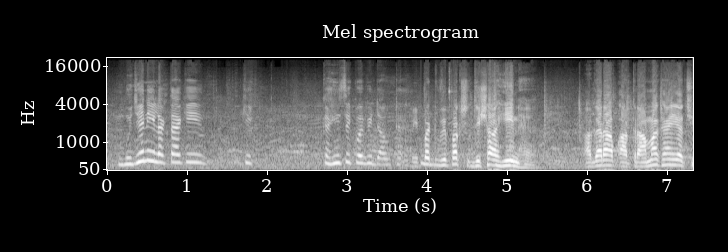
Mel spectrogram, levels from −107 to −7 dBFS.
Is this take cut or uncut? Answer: cut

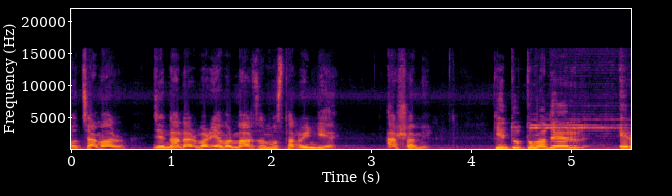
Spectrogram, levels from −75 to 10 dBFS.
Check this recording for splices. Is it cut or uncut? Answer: uncut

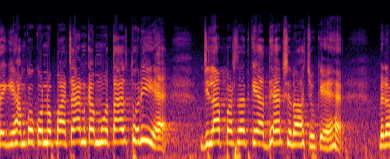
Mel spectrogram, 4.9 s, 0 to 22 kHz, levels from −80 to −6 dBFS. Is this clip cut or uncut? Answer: uncut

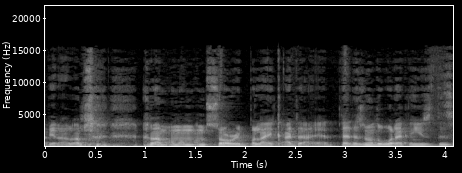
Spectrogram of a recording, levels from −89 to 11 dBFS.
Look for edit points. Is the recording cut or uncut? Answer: uncut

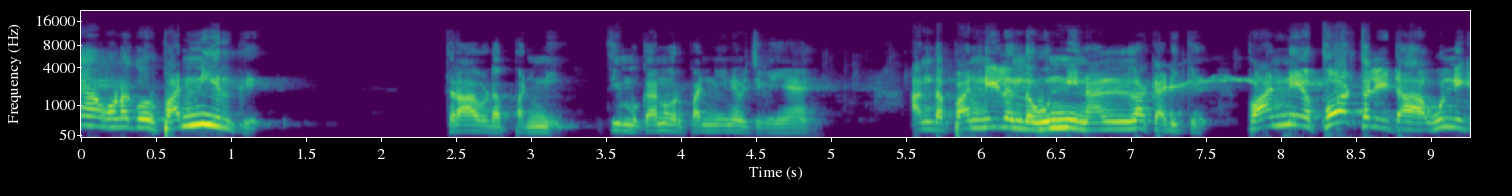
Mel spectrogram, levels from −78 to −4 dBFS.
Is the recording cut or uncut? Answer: uncut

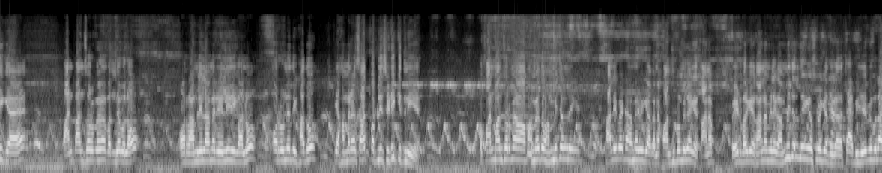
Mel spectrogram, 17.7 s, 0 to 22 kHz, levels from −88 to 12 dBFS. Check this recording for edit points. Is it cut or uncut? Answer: uncut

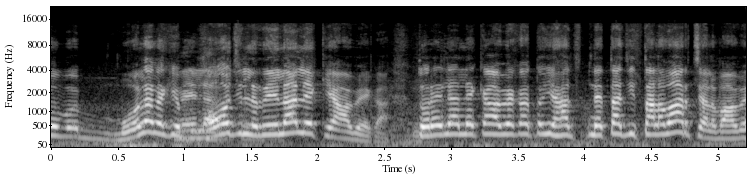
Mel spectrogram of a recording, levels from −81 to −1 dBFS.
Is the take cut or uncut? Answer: uncut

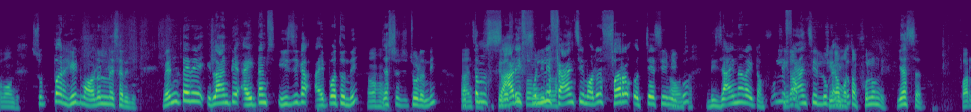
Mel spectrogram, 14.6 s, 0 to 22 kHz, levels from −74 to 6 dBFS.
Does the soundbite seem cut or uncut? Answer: uncut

